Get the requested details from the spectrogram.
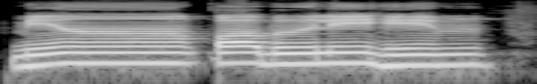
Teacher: نون ساکن کے بعد قاف ہے، حروف اخفا ہے تو نون ساکن پر غنہ کریں گے، آواز ناک میں چھپائیں گے · میں چھپائیں گے، قاف کو با کے ساتھ پلس کرنا ہے، با ساکن ہے تو یہاں پر قلقلہ کریں گے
